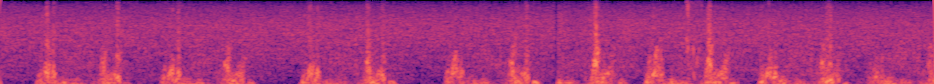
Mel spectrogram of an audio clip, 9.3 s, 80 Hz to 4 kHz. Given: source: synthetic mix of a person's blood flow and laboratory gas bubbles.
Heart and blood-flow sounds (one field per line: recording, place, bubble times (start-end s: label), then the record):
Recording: Doppler ultrasound of blood flow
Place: precordium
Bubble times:
6.85-7.03 s: bubbles
From the record:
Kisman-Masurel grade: 111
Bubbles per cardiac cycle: 1 to 2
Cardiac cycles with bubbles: 1 to 10%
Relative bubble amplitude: barely perceptible (0.100 to 0.250)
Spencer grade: 1 (occasional bubble signal discernible with the cardiac motion signal, with majority of cardiac periods free of bubbles)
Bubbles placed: anywhere in the cardiac cycle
